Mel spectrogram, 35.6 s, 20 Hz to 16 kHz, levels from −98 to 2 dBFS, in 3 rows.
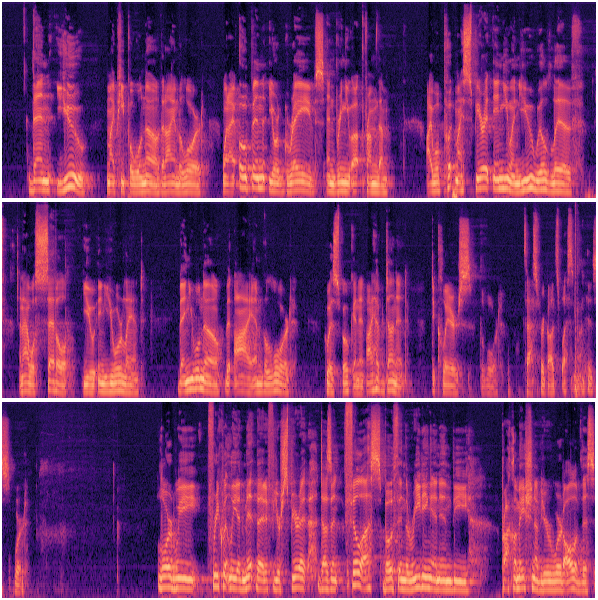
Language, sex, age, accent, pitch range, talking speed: English, male, 20-39, American, 105-130 Hz, 160 wpm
